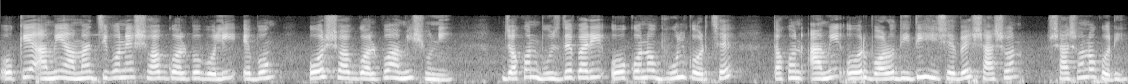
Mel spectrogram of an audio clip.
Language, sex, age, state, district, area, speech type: Bengali, female, 18-30, West Bengal, Purulia, urban, spontaneous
